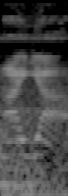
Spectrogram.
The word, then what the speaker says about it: IAH: Sea Scrolls Alf heod and it's pronounced Aya because that's the sound on the children's names number 6 27 they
